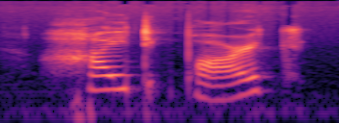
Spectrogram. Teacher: cara pengucapannya D sound-nya becomes B. Hyde Park becomes High Park.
